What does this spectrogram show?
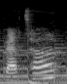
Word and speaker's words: betta: fish now I know a lot of people pronounce it better but I pronounced it beta for my whole life and I'm not gonna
